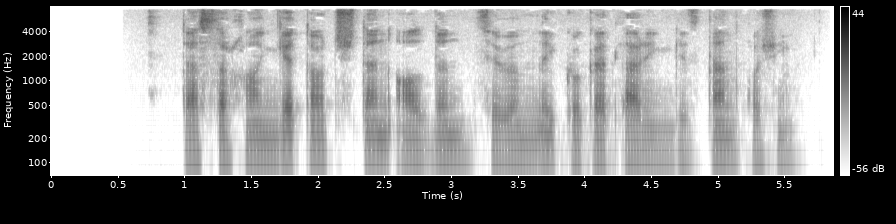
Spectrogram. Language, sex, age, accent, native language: Uzbek, male, 12-17, Qoraqalpog'iston, Uzbek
